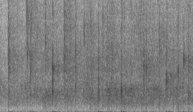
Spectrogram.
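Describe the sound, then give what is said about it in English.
An audience breaks into a round of applause for a new stage, a dense, steady patter of many hands clapping at an even, moderate level for the full stretch, with no voices over it. “But take a look at it, and you can give a round of applause if you'd like to, because it's really quite beautiful.”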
